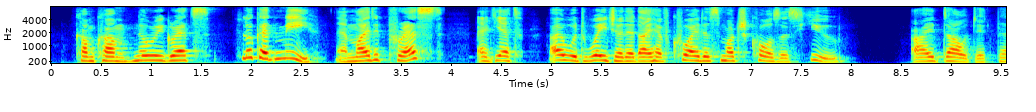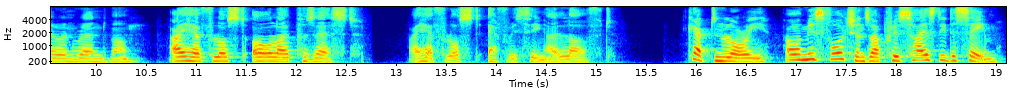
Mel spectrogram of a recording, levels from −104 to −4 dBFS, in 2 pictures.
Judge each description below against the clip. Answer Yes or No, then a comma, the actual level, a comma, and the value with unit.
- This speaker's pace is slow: No, average, 170 wpm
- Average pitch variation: Yes, average, 4.2 semitones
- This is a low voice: No, high, 215 Hz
